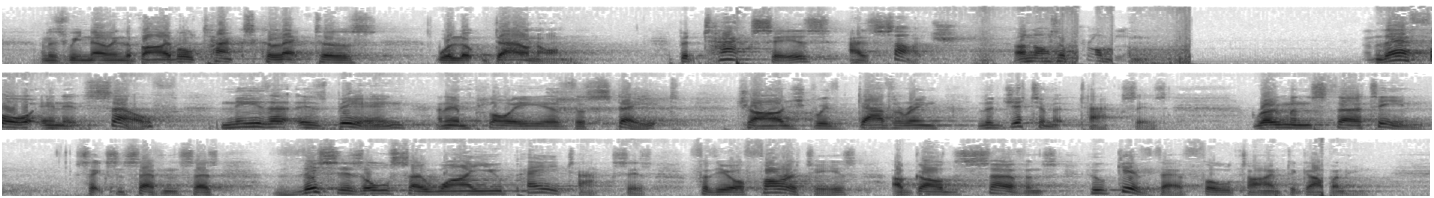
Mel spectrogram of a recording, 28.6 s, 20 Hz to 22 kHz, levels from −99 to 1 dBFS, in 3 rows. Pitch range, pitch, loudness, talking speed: 115-150 Hz, 130 Hz, -19 LUFS, 135 wpm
